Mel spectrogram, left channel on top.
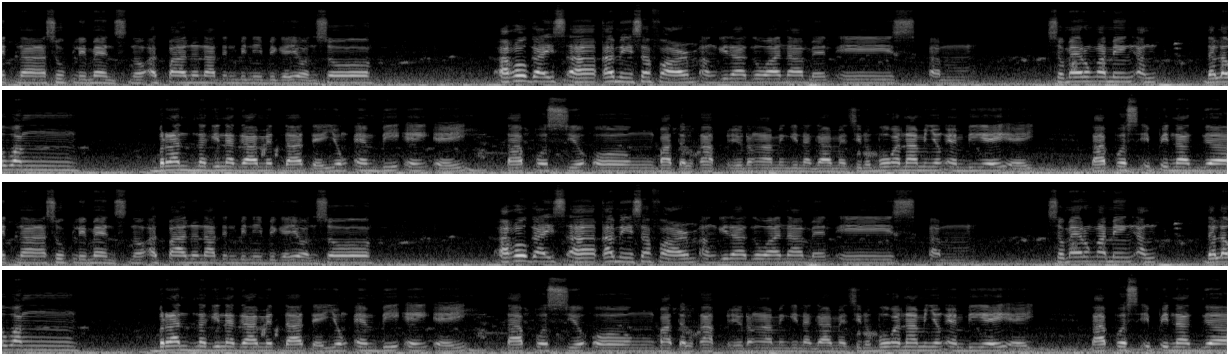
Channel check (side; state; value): both; normal; correlation 0.87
